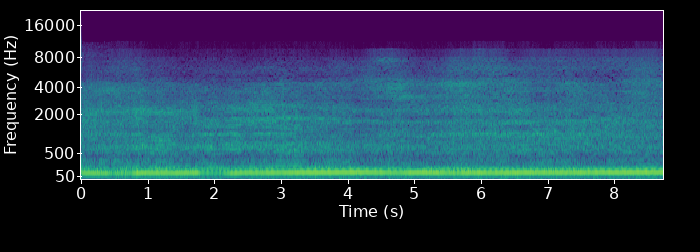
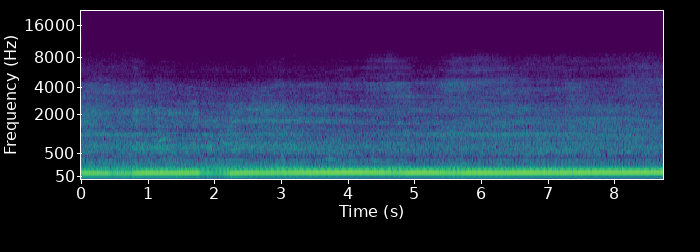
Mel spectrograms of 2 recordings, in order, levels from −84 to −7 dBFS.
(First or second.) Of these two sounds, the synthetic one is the first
